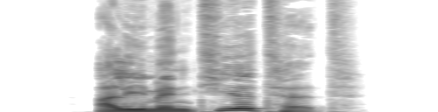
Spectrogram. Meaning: inflection of alimentieren: 1. second-person plural preterite 2. second-person plural subjunctive II
- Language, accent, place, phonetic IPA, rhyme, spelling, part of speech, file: German, Germany, Berlin, [alimɛnˈtiːɐ̯tət], -iːɐ̯tət, alimentiertet, verb, De-alimentiertet.ogg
